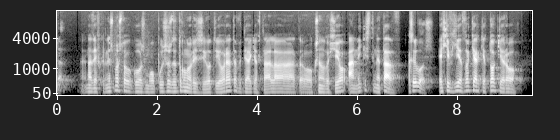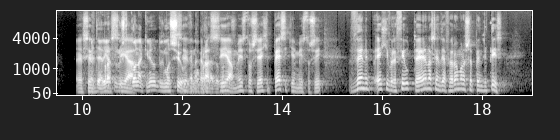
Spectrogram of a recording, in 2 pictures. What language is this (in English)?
Greek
